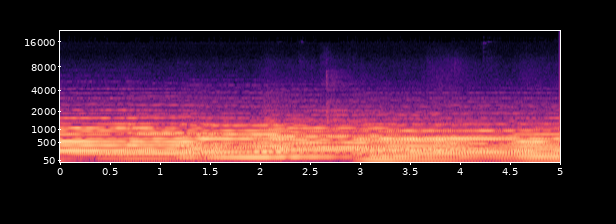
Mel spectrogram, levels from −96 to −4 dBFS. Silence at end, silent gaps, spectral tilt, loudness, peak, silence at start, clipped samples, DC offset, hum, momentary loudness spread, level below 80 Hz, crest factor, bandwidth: 0 s; none; -10.5 dB/octave; -17 LUFS; -4 dBFS; 0 s; under 0.1%; under 0.1%; none; 3 LU; -34 dBFS; 12 dB; 6.4 kHz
